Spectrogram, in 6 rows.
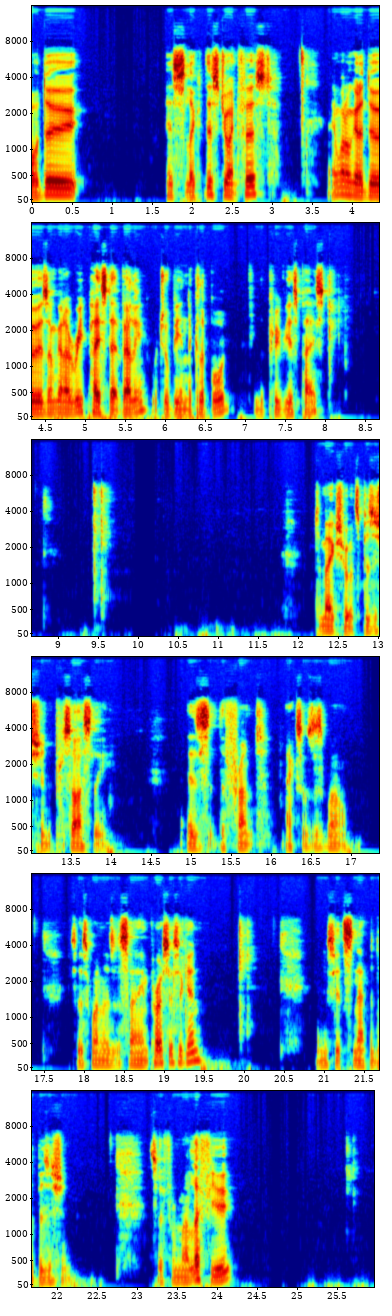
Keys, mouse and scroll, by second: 1.2 click, 1.8 alt+middle click, 4.8 ctrl+4, 11.7 ctrl+4, 12.2 middle click, 13.6 alt+middle click, 15.5 click, 16.1 alt+middle click, 17.7 click, 19.0 ctrl+v, 19.9 Return, 19.9 KP_Enter, 21.1 alt+middle click.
